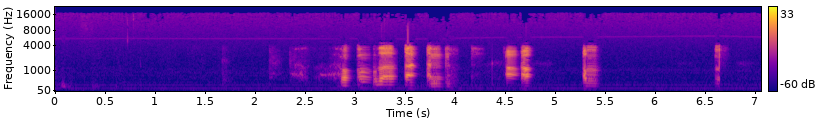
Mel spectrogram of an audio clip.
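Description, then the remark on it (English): A voice comes through a bad cell phone connection, garbled and robotic, breaking into choppy bursts with unintelligible words over a steady low electrical hum. “it was kind of like we had the discombobulated robot voice going on there for a minute”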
